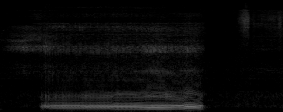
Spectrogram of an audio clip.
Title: the dog snoring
